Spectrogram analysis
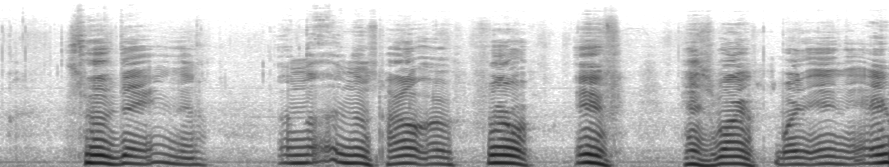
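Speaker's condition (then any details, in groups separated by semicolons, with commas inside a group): Cerebral palsy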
